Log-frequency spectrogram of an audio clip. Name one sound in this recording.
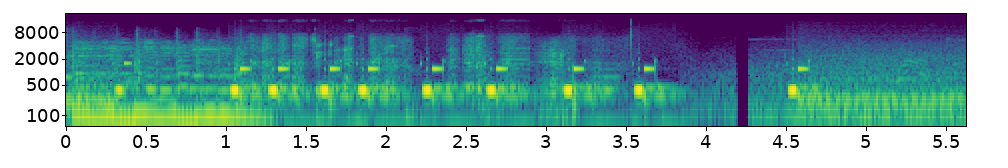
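Electronic beeps sound in quick succession.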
